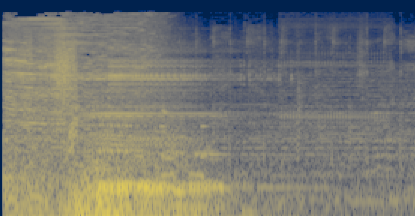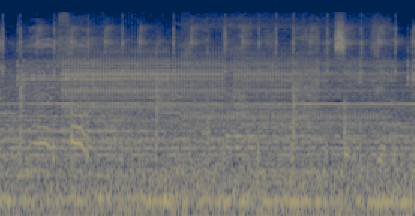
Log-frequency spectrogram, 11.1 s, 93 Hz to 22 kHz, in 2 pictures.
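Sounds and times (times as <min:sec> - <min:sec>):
deep rumbling swell: 0:00.1 - 0:04.4
low electronic hum: 0:00.1 - 0:04.5.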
